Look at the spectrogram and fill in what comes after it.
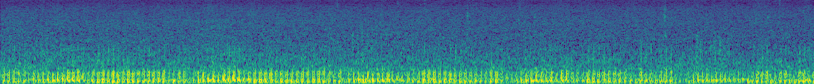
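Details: Indoor kitten Luna purring non-stop as she suckles a fingertip; smooth, even low purr with regular breathing pulses and few other sounds.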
